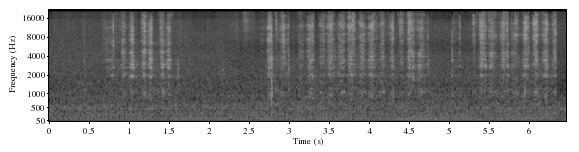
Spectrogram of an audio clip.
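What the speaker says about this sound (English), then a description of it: "To clean this out of here, we're going to use a scraper." A hand scraper works old gasket material off the exhaust pipe flange of a 1992-1996 Toyota Camry, making a continuous rasping scrape in repeated strokes, close and fairly loud.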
